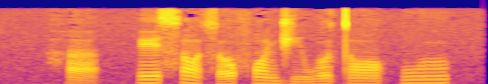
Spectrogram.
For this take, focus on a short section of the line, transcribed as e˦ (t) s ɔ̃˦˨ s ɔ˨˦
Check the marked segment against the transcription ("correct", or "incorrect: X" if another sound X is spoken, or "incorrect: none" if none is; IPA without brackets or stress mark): incorrect: none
